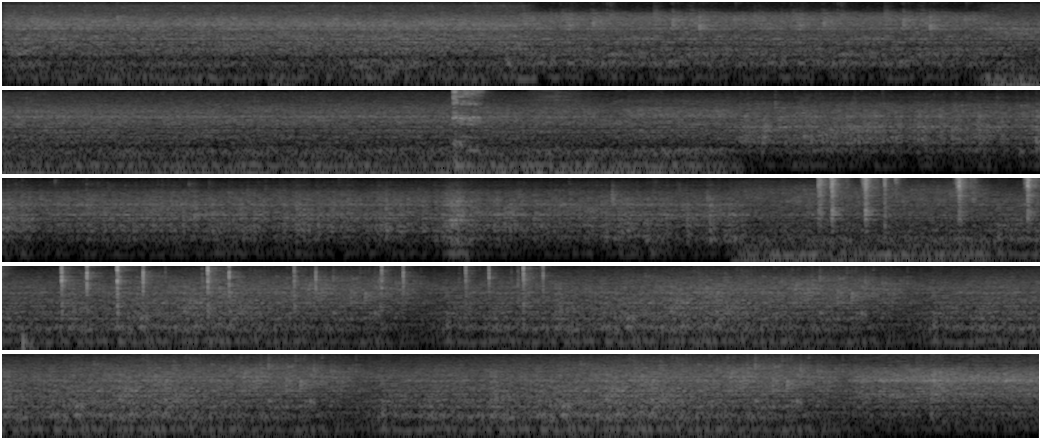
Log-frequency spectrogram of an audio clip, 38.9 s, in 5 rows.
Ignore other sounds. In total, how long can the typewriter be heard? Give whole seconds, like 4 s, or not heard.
6 s.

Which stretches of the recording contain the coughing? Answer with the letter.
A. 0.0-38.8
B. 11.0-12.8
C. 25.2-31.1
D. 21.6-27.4
B.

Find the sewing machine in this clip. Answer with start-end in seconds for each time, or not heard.
not heard.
